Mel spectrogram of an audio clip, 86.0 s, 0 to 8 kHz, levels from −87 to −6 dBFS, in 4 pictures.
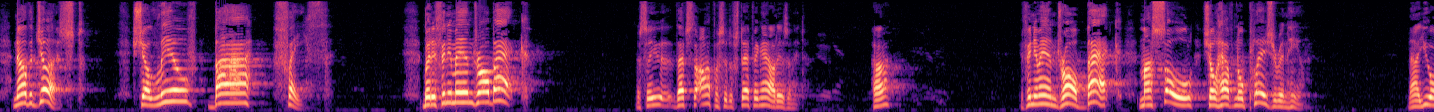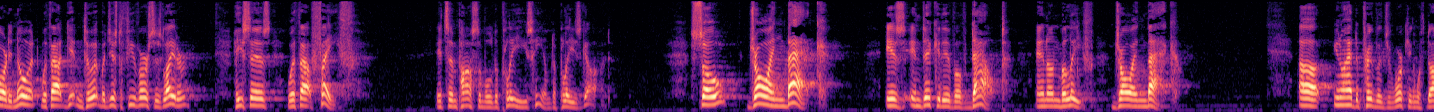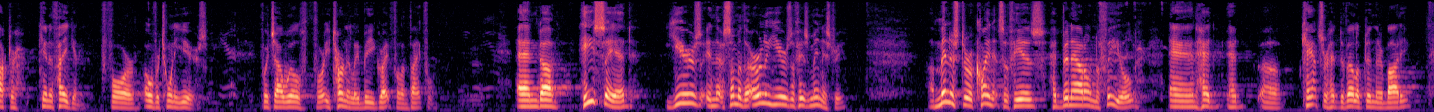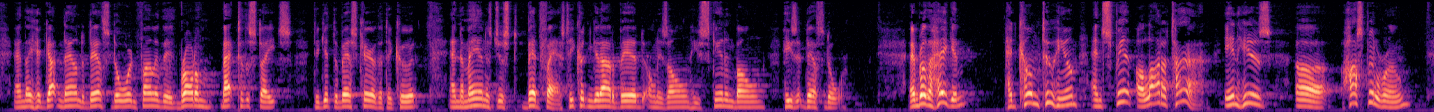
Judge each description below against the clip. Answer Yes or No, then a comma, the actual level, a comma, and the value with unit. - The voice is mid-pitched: Yes, medium, 170 Hz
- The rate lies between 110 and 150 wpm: Yes, average, 140 wpm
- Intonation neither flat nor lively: No, wide, 5.9 semitones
